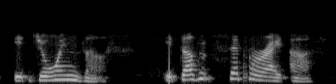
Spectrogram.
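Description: With an Australian accent, a woman talks at a fairly slow pace, her fairly high voice swinging very widely in pitch. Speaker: professional clown and peace educator. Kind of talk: interview on spiritual radio show. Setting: remote computer link from Australia.

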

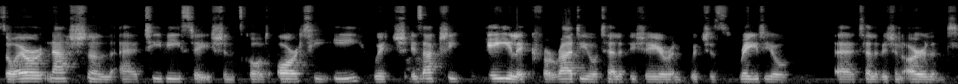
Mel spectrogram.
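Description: The voice has a bright, sharp tone and an Irish accent. It moves at a moderate pace with monotone, flat intonation. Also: man, medium pitch for a man. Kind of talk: casual chat. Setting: video call.

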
